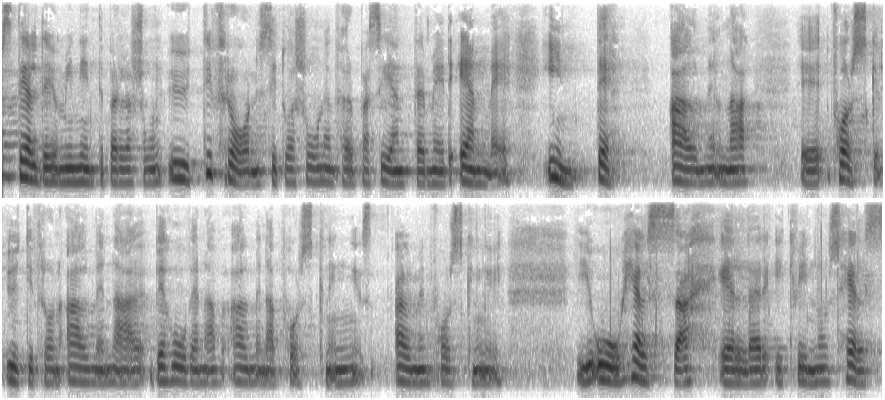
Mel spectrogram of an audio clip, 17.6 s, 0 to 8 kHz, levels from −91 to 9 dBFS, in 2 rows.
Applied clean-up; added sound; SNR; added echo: none; none; none; none.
